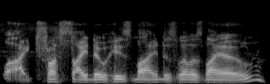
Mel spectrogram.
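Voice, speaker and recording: An actor playing a gracious king who speaks in a measured, commanding way in a radio play. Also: lowish voice, fairly even intonation, fairly bright tone, dry recording, highs cut off, close to an everyday voice. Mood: amused. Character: regal, gracious disguised king. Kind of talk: stage radio-play acting.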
